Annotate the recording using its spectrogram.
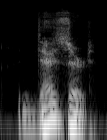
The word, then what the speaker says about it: dessert: 但是呢这两个词的它的拼写呢一模一样的，但是呢发音不一样，名词 desert 沙漠，动词呢 desert 抛弃。那么还有一个词呢 d-e-s-s-e-r-t 多了一个 s, 它的发音是 desert, 它是指呢我们去点快餐的时候呢会有一些小的甜品，比如说像奶昔啊冰激凌啊等等，那么它通称为 dessert 啊，甜品。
